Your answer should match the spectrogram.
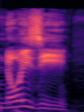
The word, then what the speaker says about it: Neuse: And I think now, especially because of the pronunciation, a lot of people know his name, Sheldon Noisy of the Oakland Athletics organization. N-E-U-S-E is how that last name is spelled.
